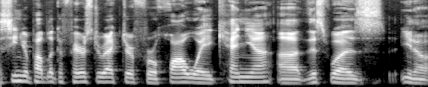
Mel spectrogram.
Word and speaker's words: Huawei: just for the record the way you pronounce it is Huawei you know two characters wah and wait there we go Adam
